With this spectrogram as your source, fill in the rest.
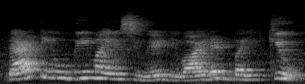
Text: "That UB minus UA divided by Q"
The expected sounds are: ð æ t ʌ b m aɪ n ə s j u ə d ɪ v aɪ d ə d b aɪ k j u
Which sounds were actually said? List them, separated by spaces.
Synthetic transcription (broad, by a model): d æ t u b m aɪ ə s j u ə d ɪ v aɪ d ə d b aɪ k j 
